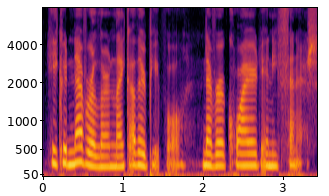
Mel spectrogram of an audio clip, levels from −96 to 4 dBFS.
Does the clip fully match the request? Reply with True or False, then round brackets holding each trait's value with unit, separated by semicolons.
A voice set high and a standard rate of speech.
True (210 Hz; 190 wpm)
